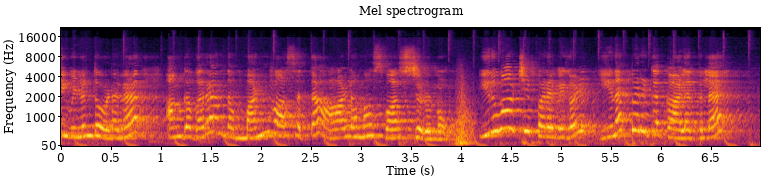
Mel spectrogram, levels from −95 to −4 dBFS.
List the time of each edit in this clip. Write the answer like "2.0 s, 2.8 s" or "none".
4.0 s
